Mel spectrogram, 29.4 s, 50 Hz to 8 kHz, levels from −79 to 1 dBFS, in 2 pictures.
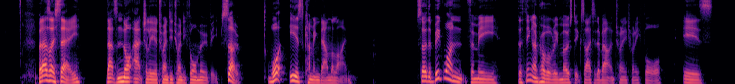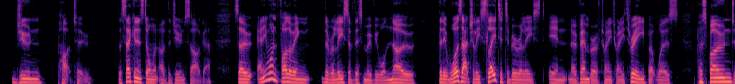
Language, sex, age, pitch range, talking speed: English, male, 30-49, 100-125 Hz, 140 wpm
